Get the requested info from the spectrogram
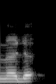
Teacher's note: D harfi cezim almış. Kalkale tecviti var. Birazcık vurguluyoruz.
